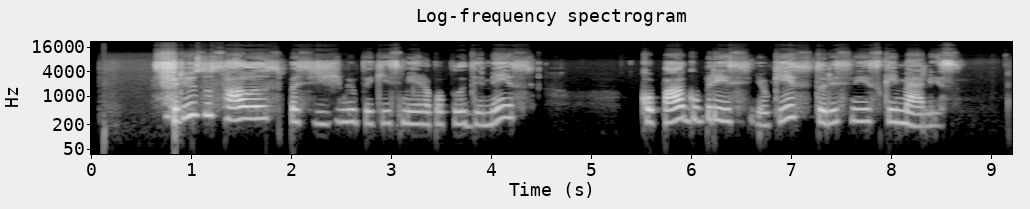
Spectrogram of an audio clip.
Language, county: Lithuanian, Panevėžys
